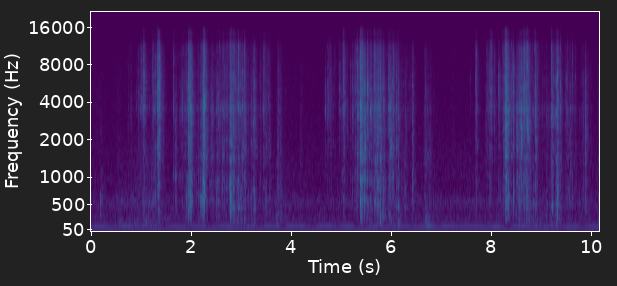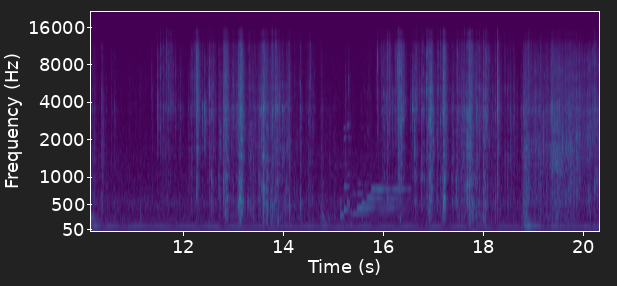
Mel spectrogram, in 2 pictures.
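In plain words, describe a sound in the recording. Foil card packs crinkle and tear as hands rip them open.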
